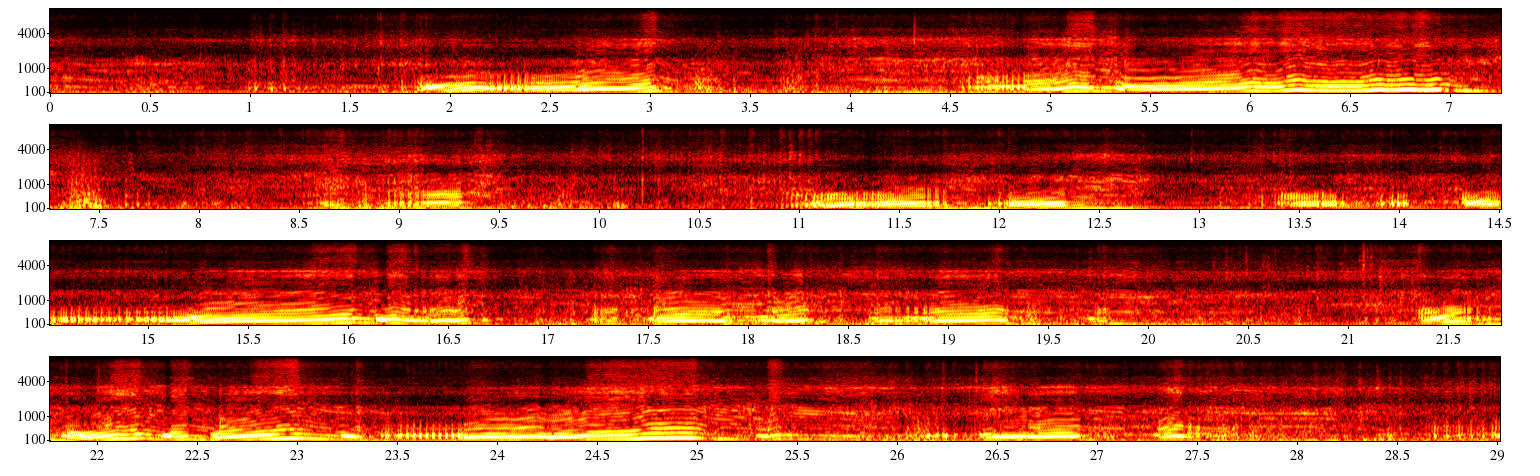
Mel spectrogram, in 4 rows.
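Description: KTM 150 XC-W two-stroke single-cylinder dirt bike engine being ridden on the throttle, revving up and dropping back again and again every couple of seconds.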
